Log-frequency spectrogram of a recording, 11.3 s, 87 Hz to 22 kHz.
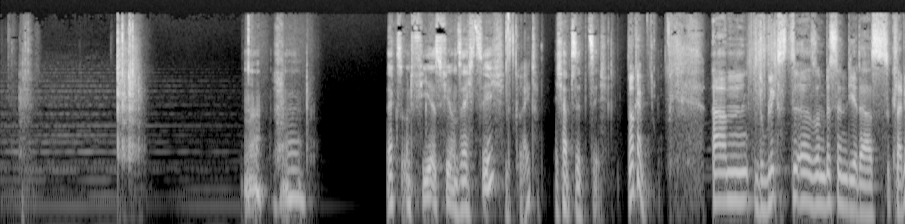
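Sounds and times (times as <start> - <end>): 
dice being rolled and clattering: 1.5 - 1.8
speech: 3.5 - 4.0, 4.8 - 11.3.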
